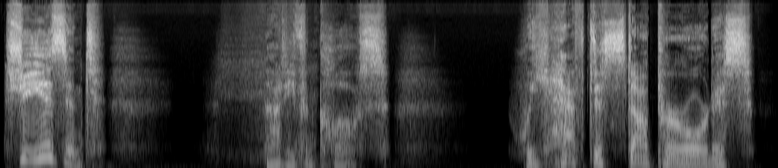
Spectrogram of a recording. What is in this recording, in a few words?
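Voice, English; New War; Quarters; Operator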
